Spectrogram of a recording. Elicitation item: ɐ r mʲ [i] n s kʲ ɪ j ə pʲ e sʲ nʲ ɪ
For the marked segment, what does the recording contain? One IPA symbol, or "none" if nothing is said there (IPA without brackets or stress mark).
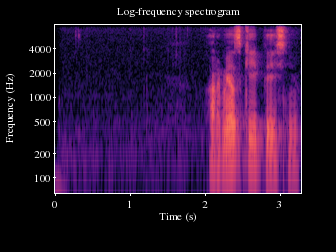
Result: a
